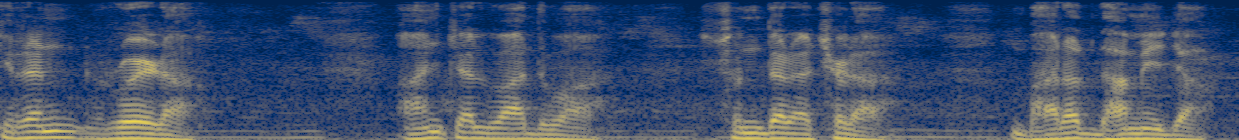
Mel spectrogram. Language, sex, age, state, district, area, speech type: Sindhi, male, 60+, Maharashtra, Thane, urban, spontaneous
